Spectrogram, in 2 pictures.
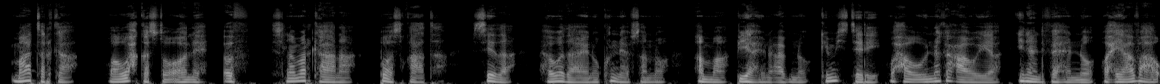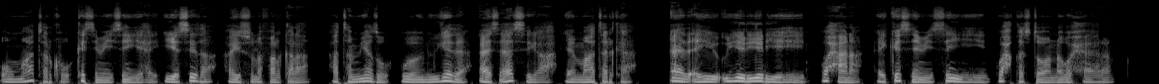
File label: male somali voice over talent narrative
